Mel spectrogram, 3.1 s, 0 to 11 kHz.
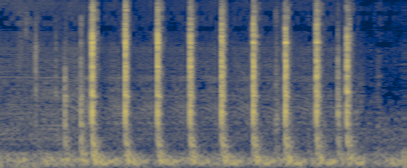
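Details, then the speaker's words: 2013 Jeep Patriot, under the dash, temperature knob at full cold: sharp plastic clicks about four a second as the blend door actuator drives the door to its extreme, stopping just off cold; blend door actuator clicking. "if I go all the way to the cold position that actuator has turned that door all the way to the extreme and it's uh clicking if I turn just just a little bit off of cold it that the clicking stops"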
